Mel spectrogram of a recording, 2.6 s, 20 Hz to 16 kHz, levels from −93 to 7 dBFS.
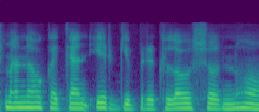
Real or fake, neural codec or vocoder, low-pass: fake; codec, 16 kHz, about 1 kbps, DyCAST, with the encoder's durations; 7.2 kHz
